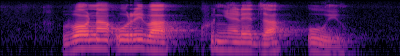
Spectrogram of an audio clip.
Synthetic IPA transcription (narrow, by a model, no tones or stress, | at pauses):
βɔnaʔuɾiβakʰuɲɛɺɛd͡zauːjṵ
